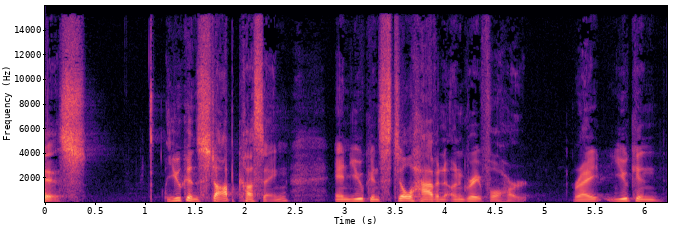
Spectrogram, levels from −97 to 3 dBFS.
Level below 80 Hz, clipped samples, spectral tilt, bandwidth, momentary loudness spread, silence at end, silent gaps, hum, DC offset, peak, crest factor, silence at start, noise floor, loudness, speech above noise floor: -58 dBFS; under 0.1%; -3.5 dB/octave; 16 kHz; 14 LU; 0.1 s; none; none; under 0.1%; -6 dBFS; 18 dB; 0 s; -67 dBFS; -22 LUFS; 44 dB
